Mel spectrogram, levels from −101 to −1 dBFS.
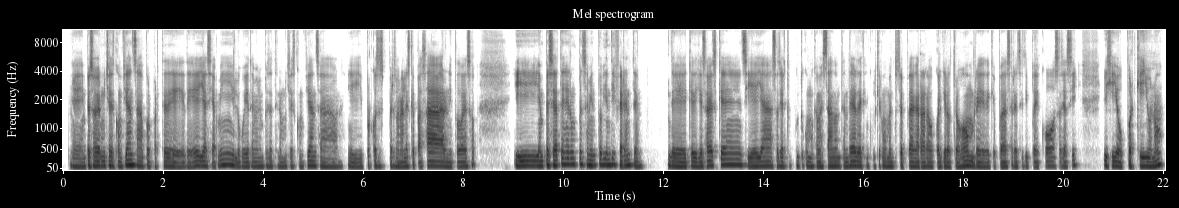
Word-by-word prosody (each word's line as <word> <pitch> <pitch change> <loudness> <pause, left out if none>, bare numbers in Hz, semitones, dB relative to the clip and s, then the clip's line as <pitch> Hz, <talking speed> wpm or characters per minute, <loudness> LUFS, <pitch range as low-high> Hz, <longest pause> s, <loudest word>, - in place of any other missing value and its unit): empezó 95 +1 0
a - - +5
haber 105 0 +4
mucha 110 +1 0
desconfianza, 105 +1 +3
por 100 -1 -3
parte 100 +2 -5
de 90 -2 0
de 95 +4 -1
ella 110 0 +2
hacia 100 -3 -4
mí, 130 +4 +2
y - - +4
luego 100 -3 -1
yo 100 - +1
también 100 0 -3
le - - -2
empecé 100 0 -4
a 95 - -6
tener 100 -1 -7
mucha 95 +1 -6
desconfianza, 95 -2 -3
y 90 -3 -3
por 90 - -10
cosas 100 0 -4
personales 100 -1 -3
que 100 - -5
pasaron, 105 +1 +3
y 95 - -3
todo 95 0 -1
eso. 100 0 -4 0.7
Y 115 +1 +4
empecé 120 +3 +3
a 120 - +3
tener 145 +1 +2
un 145 -1 0
pensamiento 130 -2 +1
bien 130 -1 +4
diferente, 115 -5 +1 0.5
de 100 -3 +2
que 100 - 0
dije: 100 0 +2
"¿Sabes 110 +2 +1
qué?, 135 +1 +2
si 105 -6 0
ella, 105 +1 +2
hasta 105 0 -4
cierto 105 +1 -3
punto, 110 -1 -9
como 100 -2 -2
que 100 - -7
me 95 - +1
está 100 +1 -1
dando 100 0 +2
a - - -1
entender, 100 +2 +1
de 105 - +3
que 100 - -16
en - - -8
cualquier 95 0 -11
momento, 100 0 -2
se 100 - -1
puede 100 -1 0
agarrar 95 0 +1
a 95 - +1
un 95 - -6
cualquier 95 0 0
otro 95 0 -2
hombre, 105 -4 +2
de 90 0 -3
que - - -11
pueda 95 -1 -1
hacer 95 +1 -6
ese 95 +1 -6
tipo 100 0 -6
de 95 0 -4
cosas, 105 -1 -3
y - - -1
así". 120 +7 -5 0.5
Dije 110 -2 0
yo: 95 -3 +2
"¿Por 105 -1 -1
qué 105 -2 +2
yo 100 -1 +4
no? 130 +7 +3
100 Hz, 230 wpm, -25 LUFS, 95-110 Hz, 0.7 s, a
